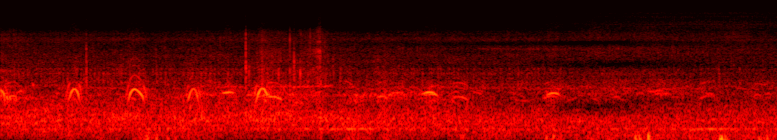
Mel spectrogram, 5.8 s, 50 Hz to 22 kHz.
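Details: Distant honks from thousands of Canada geese by the Salmon River near Truro in March 2014. Clear, separate nasal calls come about once a second over a steady low background hiss.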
